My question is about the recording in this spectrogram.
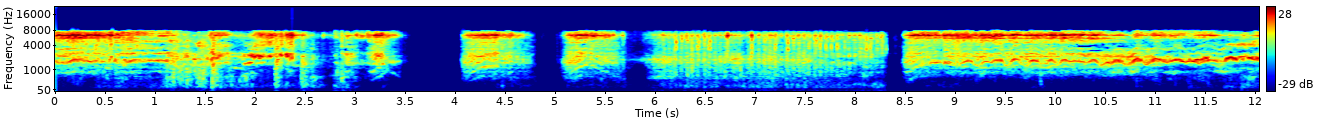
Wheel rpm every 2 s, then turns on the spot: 200, 90, 40, 40, 140, 210.
6-8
